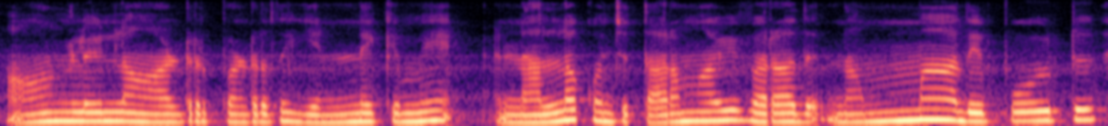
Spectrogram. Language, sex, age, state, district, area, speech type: Tamil, female, 18-30, Tamil Nadu, Dharmapuri, rural, spontaneous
